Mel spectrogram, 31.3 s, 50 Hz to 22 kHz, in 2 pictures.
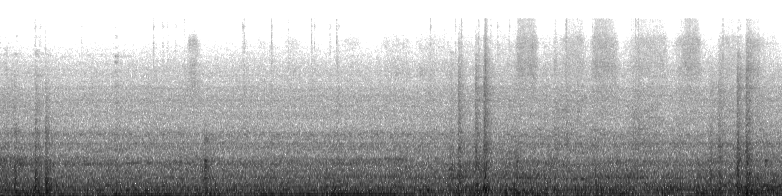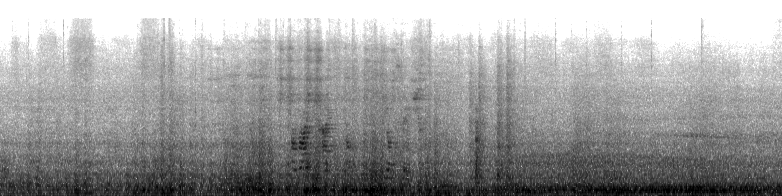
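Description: TTC Line 2 subway train (T1 car) running on the rails, heard from inside the car: a steady low rumble that grows louder about two-thirds of the way through.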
